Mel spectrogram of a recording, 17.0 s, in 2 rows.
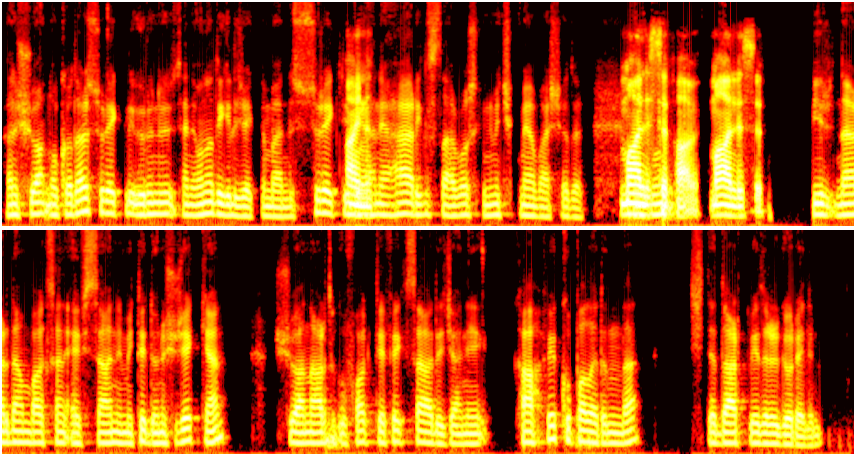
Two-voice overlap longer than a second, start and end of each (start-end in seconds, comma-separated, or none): none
